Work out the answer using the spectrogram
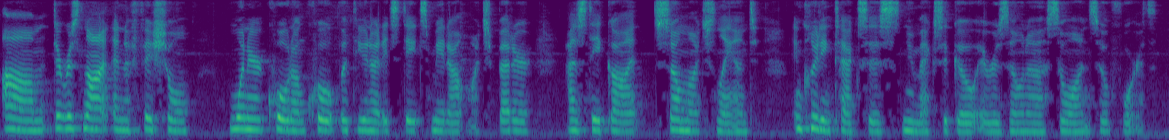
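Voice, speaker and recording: A woman's voice: mid-range voice, flat delivery, moderate pace, fairly bright tone, slight background noise. A young woman student giving an informative class presentation outdoors, with frequent ums. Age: young adult.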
